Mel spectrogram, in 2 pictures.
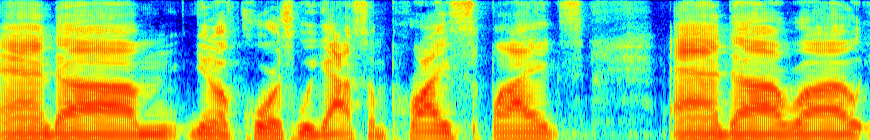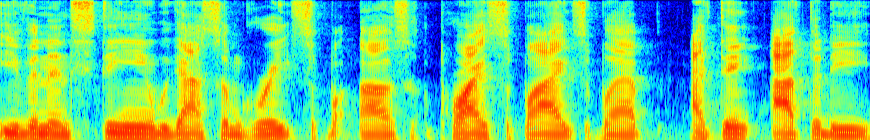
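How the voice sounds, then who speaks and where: A man with a fairly low pitch and monotone, flat intonation speaks at a moderate pace in a very clean recording with a silent background, dry and close with no echo. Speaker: crypto YouTuber. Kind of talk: screen-recorded market analysis. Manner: hesitant, many fillers.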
